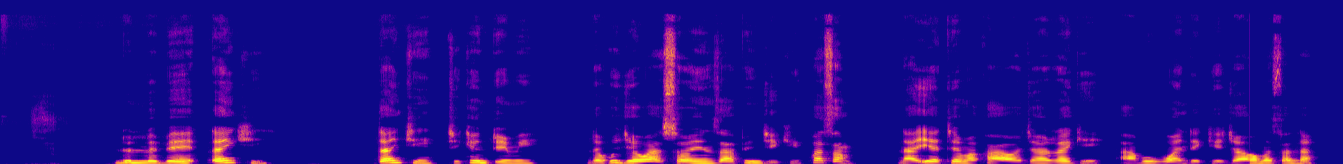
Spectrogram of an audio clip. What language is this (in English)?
Hausa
